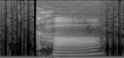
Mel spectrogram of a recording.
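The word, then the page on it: ka: tone 2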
